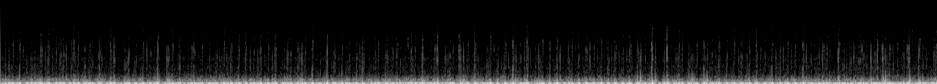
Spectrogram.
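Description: Wind buffets loudly and steadily, as if heard while moving fast.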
